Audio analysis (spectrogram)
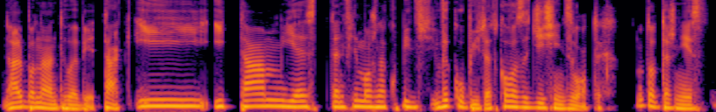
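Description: A man's voice: on the high side, normal speed, darkish tone, no room sound, studio quality. A man in his thirties co-hosting a podcast, explaining things conversationally with small hesitations in casual chat. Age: 30s. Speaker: podcast co-host.

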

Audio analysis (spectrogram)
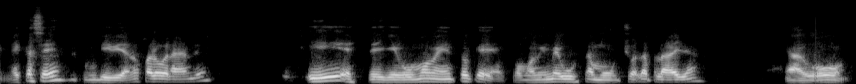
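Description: A man's voice: fairly low pitch, breathy edge, no echo, highs cut off. An older man, a hotel owner answering interview questions in a hesitant way, full of fillers and restarts.

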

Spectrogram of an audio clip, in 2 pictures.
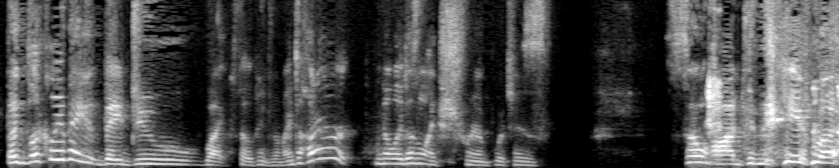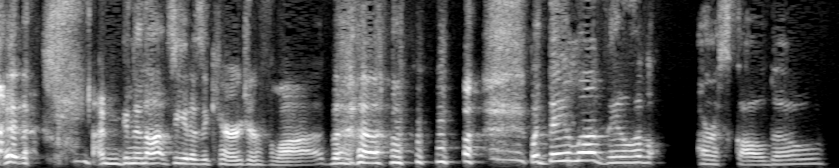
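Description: A woman's voice: fairly high pitch, sing-song, normal speed, darkish tone. Woman in her forties, guest on a home video call, earbud mic, talkative, laughs a lot, lots of fillers. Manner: chatty, laughs often, many fillers and restarts. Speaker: interview guest, writer. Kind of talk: casual video call conversation. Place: home room with bookshelves. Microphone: wired earbuds on a video call.

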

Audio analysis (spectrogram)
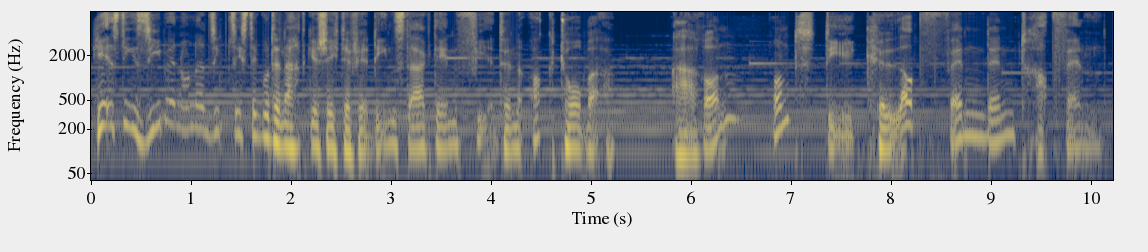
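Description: A man narrating a scripted bedtime story for children, with a gentle, deliberate storytelling manner. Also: mid-range voice, sing-song, creaky, over music.

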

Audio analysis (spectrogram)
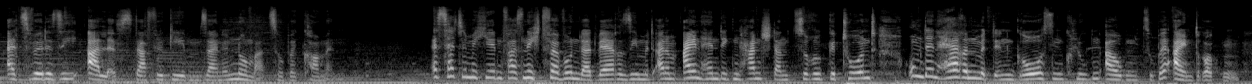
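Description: A woman reads a first-person story in an expressive storytelling style. Her voice sits on the high side. Music plays softly behind her. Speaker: audiobook narrator. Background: background music.

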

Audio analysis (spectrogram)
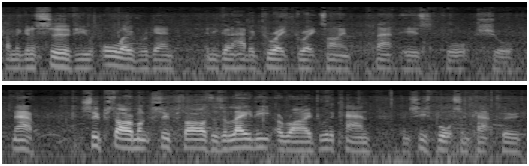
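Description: A man's voice: lowish voice, brisk, a little hiss or hum. A man in his fifties presenting a walking travel vlog to camera, enthusiastic and chatty, filmed on a phone at arm's length outdoors at a seaside harbour. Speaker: vlogger. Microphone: phone held at arm's length.

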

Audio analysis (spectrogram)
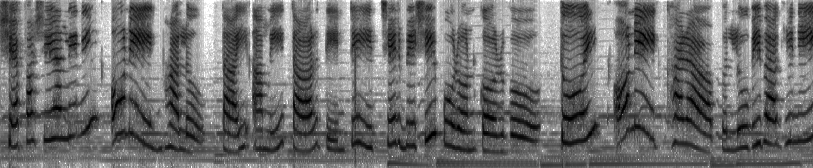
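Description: An extremely high, bright little magic jackfruit from a cartoon. It scolds righteously and sternly, taking its time over each phrase. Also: female voice, heavily acted. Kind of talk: children's cartoon voice acting. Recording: music behind the voice.

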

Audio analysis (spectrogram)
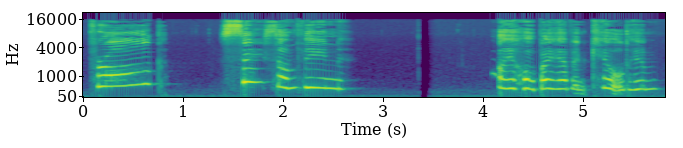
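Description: A woman voicing a bratty, haughty young princess girl in a storybook reading, shrill and indignant. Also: wildly swooping pitch, a little slow, a little mellow, exaggerated voice. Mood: frantic.

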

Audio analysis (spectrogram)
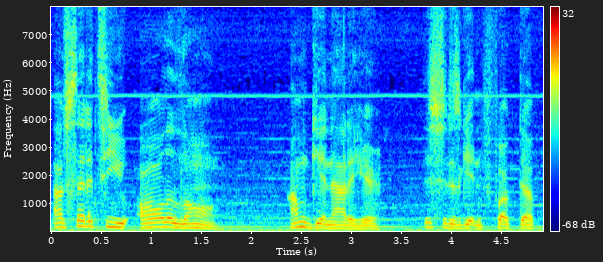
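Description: A man's voice: medium pitch, lively intonation, moderate pace, a little hiss or hum, natural voice. A man playing a suspicious, foul-mouthed, jittery sidekick in a video game, hesitant and grumbling. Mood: agitated. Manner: hesitant, grumbling, casual swearing. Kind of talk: video game cutscene acting.

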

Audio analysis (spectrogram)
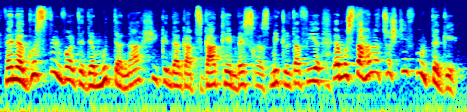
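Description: A woman's voice: mid-range voice, big pitch swings, fairly quick, darkish tone, lightly acted. Woman playing outspoken, gossipy village woman. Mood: knowing, emphatic. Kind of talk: 1960s German radio play acting.

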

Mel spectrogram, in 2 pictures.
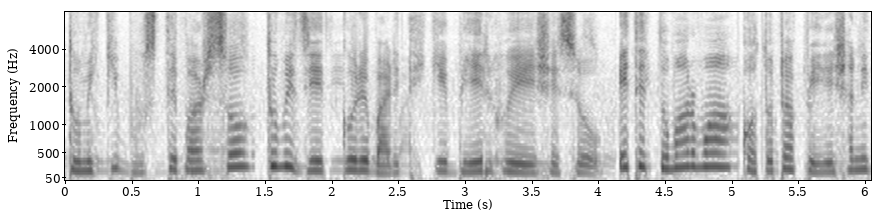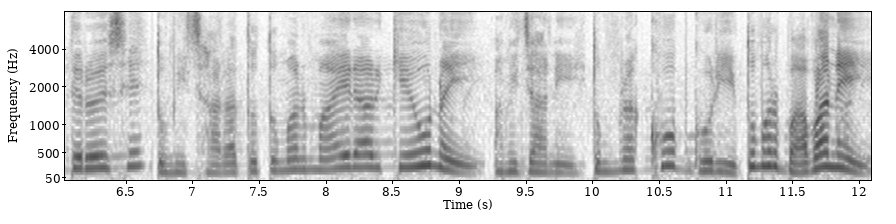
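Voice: mid-range voice, dark tone, distant mic, close to an everyday voice. An actor voicing a huge, mysterious angel in human form who speaks solemnly and preachily in a cartoon. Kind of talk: cartoon voice acting.

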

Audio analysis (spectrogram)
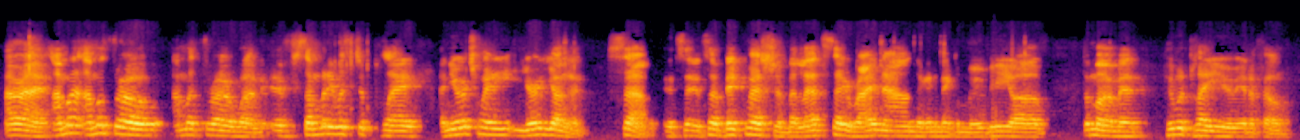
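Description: A man's voice: on the high side, moderate pace, dull audio. A man in his late thirties co-hosting over a video call, campy and teasing. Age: 30s. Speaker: co-host. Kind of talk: casual interview on a video call.

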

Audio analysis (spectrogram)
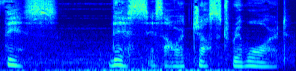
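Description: A woman's voice: low voice, fairly even intonation, slow pace. A grave defeated lady captain in a video game, bit of noise behind. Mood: grim, subdued. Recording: game audio with faint background noise.

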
